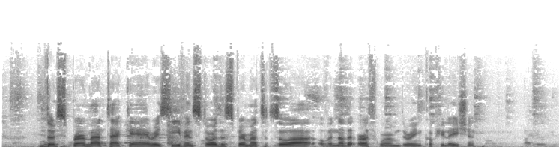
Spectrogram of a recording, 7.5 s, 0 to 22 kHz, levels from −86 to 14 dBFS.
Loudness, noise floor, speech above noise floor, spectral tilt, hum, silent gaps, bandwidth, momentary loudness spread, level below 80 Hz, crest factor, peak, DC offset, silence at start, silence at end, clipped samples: -15 LUFS; -42 dBFS; 27 dB; -3 dB/octave; none; none; 15.5 kHz; 11 LU; -42 dBFS; 16 dB; 0 dBFS; under 0.1%; 0.15 s; 0.2 s; under 0.1%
